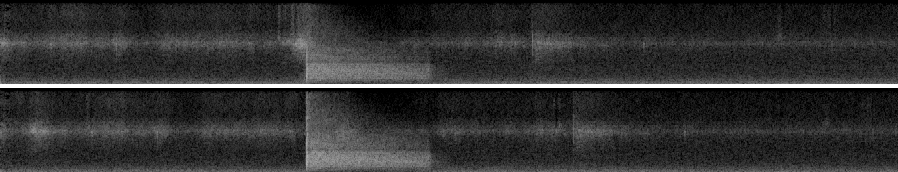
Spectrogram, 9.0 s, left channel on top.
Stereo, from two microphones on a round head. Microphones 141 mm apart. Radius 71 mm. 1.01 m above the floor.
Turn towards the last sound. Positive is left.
turn(degrees=-30)  # may be behind; listen again after turning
